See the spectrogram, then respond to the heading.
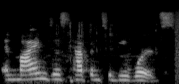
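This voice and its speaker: Husky earnest woman author. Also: on the high side, normal speed, pushed and bright, rough recording. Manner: earnest, searching, restarts phrases. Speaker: author being interviewed. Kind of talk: candid conversational interview.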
